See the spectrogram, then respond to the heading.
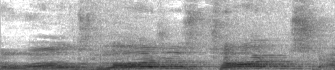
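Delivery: very high, loud, dramatic announcer voice. During a chat, the speaker slips into an old announcer voice. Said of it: "I'm doing my old announcer voice".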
